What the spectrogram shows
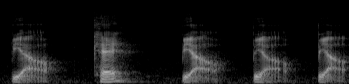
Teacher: If you can't quite hit the tones, know that the third tone is really short.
